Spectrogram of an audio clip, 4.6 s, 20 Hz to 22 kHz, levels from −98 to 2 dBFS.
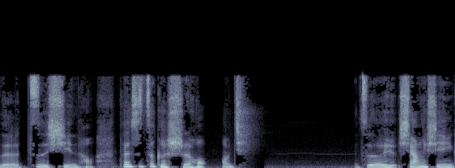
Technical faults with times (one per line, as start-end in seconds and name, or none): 1.99-3.58 long network dropout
